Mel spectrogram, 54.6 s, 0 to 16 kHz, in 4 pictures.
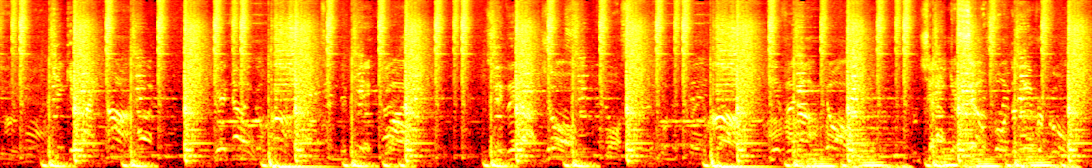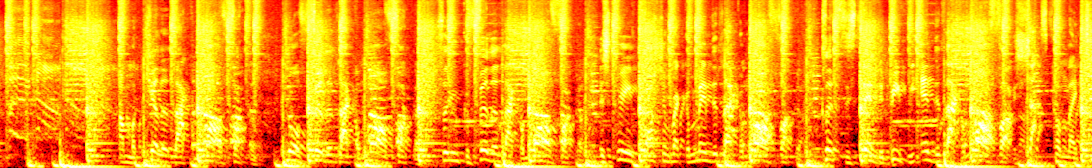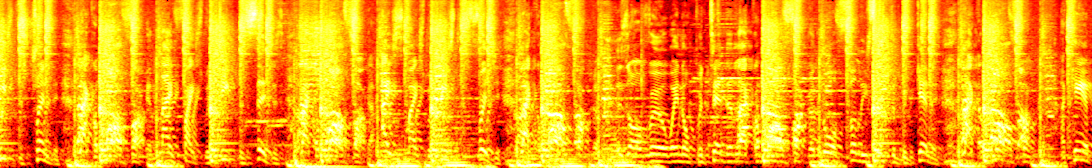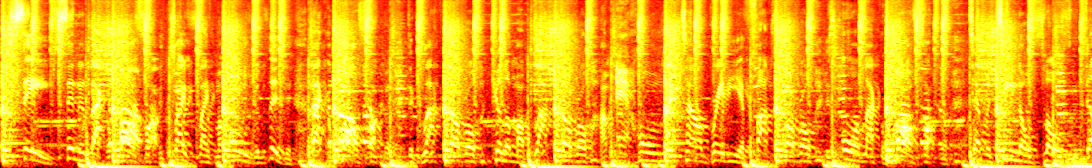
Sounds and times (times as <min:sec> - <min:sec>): Funk: 0:00.0 - 0:35.7, 0:36.8 - 0:54.6.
